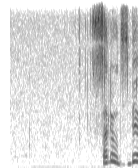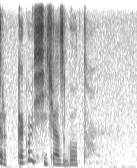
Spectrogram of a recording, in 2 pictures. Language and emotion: Russian, positive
